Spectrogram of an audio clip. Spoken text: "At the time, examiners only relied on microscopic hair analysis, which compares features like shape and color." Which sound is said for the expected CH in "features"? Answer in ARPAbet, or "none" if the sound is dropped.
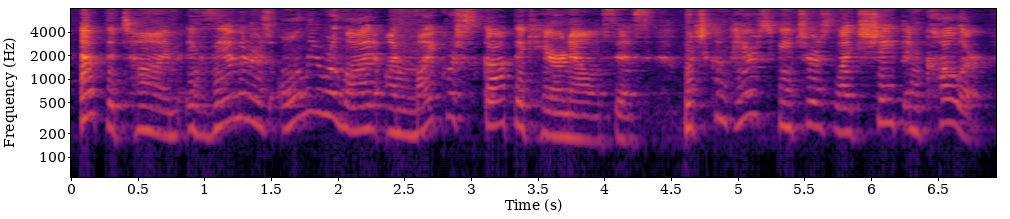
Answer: CH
